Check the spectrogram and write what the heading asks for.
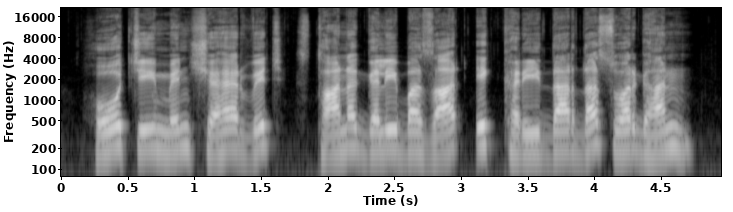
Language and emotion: Punjabi, happy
